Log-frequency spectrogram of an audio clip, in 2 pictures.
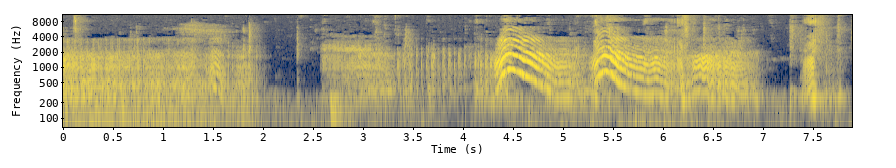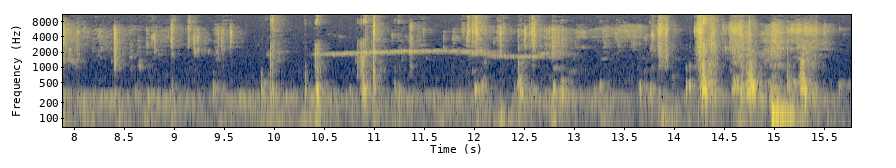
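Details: A Labrador Retriever pup aged six days whimpers indoors: two strong, high, descending whines in quick succession midway, between stretches of rustling and quiet handling sounds.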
